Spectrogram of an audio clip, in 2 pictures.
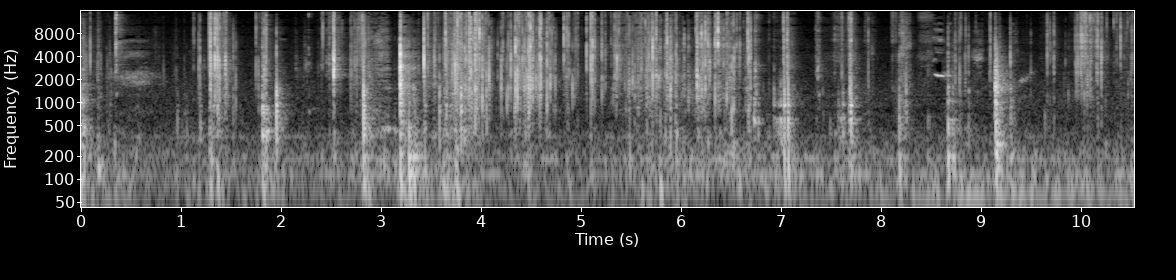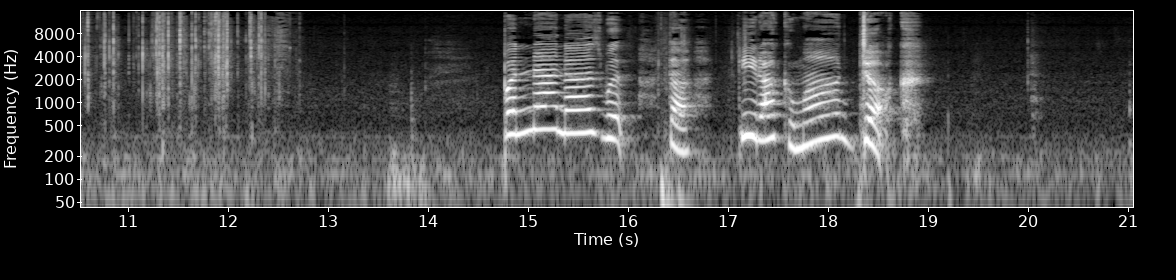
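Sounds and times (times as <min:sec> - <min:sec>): plastic bags crinkling and tearing: 0:00.0 - 0:12.8.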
